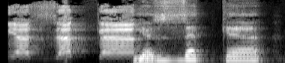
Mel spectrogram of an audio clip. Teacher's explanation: make sure to give the zay its whistle characteristic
